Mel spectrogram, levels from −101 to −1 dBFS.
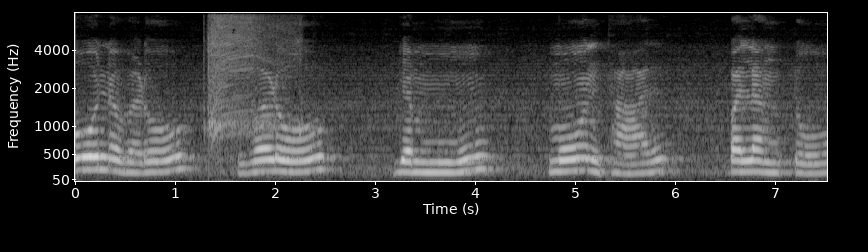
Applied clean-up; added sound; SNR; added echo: none; Drill; 15 dB; reverberation time 1.0 s.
